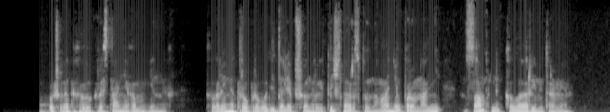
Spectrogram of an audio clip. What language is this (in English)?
Belarusian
